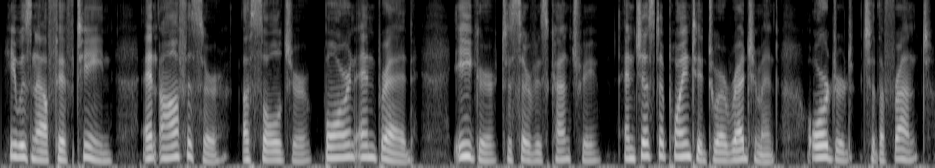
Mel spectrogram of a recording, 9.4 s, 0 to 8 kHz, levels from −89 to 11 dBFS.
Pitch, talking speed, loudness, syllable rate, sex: 170 Hz, 165 wpm, -19 LUFS, 5.0 syllables/s, female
